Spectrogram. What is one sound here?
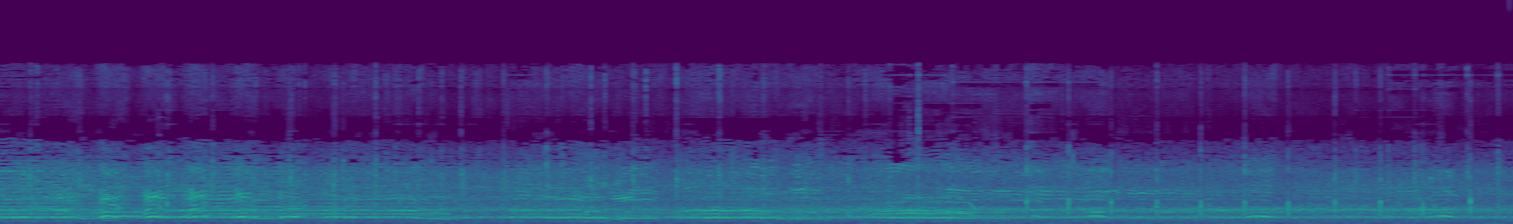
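A large crowd sings and chants loudly in a big echoing stadium.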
